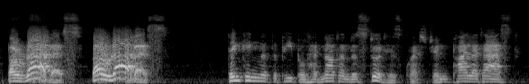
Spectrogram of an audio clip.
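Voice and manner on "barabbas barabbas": mob chant building louder and higher; swelling cry. A narrator's reading. The crowd cries for the prisoner, louder and louder. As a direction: shout the name, then shout it higher still. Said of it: "Louder and louder swelled the cry".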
